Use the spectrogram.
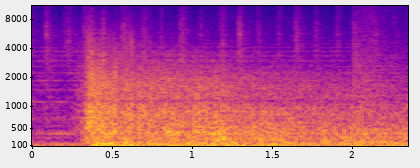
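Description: A deep, loud thunder rumble breaks in after a quiet moment and rolls on heavily, sustained and booming to the end.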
